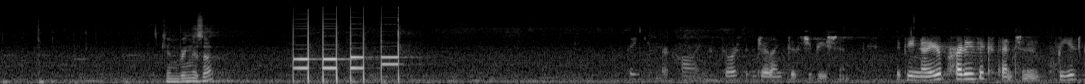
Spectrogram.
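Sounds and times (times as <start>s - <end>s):
speech: 1.6s - 2.3s, 6.6s - 10.8s
telephone keypad tones dialing a number: 3.0s - 4.2s.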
